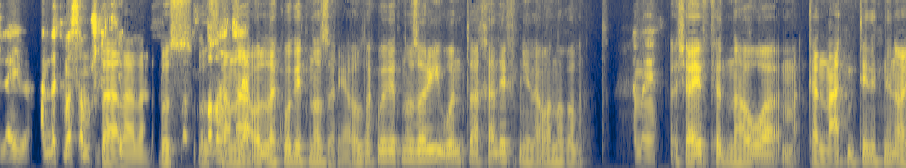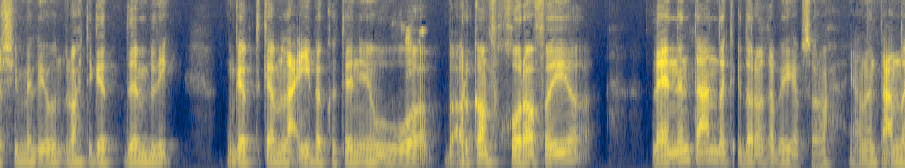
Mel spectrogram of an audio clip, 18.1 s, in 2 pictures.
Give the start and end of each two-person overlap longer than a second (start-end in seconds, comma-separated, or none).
0.9-2.5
